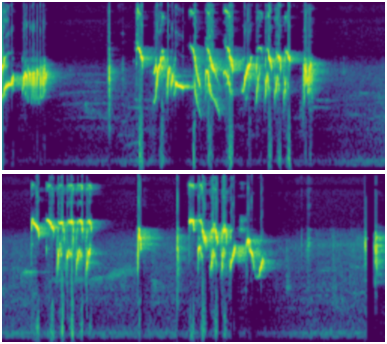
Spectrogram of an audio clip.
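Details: White-rumped shama, still young but in full voice, sings in bursts: rapid chattering phrases of sharp clicks and high whistled slurs, about one second long, broken by short pauses. Quiet background.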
